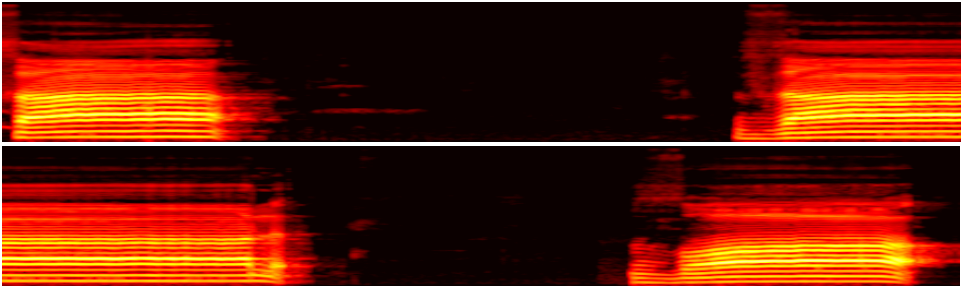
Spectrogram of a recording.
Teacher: حروف لثویہ 3 ہیں: ثا، ذال، ظا۔ زبان کا سرا اور اوپر کے دانتوں کے اندرونی کنارے سے ادا ہوتے ہیں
